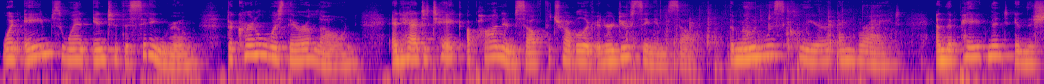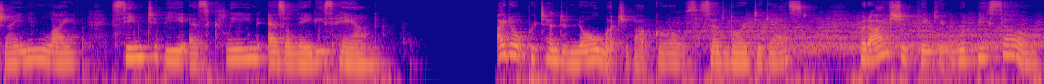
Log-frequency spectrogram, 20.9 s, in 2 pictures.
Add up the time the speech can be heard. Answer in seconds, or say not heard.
20 s.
